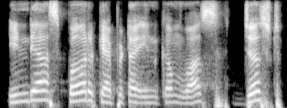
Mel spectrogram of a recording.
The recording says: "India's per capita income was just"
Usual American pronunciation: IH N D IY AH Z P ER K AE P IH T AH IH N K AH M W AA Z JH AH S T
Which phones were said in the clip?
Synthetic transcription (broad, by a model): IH N D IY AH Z P ER K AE P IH T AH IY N K AH M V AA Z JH AH S T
